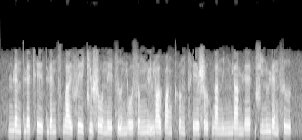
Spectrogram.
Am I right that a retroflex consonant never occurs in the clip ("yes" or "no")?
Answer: no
